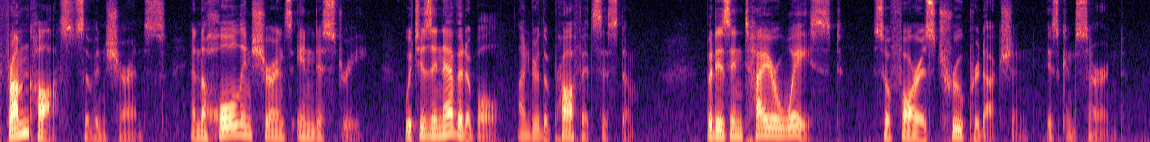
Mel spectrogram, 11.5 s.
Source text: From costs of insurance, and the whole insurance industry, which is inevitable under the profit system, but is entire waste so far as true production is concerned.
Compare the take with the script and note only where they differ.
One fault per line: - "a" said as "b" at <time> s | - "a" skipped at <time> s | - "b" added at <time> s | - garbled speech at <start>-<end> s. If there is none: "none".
none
